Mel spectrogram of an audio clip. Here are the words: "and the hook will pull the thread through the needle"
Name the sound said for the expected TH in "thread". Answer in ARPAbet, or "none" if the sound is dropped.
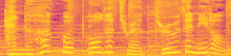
TH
